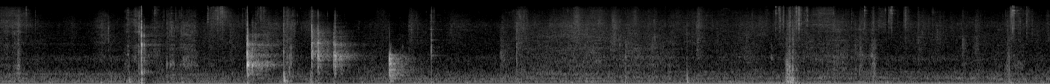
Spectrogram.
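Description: Scattered kitchen clatter: dishes and utensils knocking and clinking against counters and cookware. A cluster of sharp knocks comes a few seconds in and another near the end, over a faint steady hum.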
